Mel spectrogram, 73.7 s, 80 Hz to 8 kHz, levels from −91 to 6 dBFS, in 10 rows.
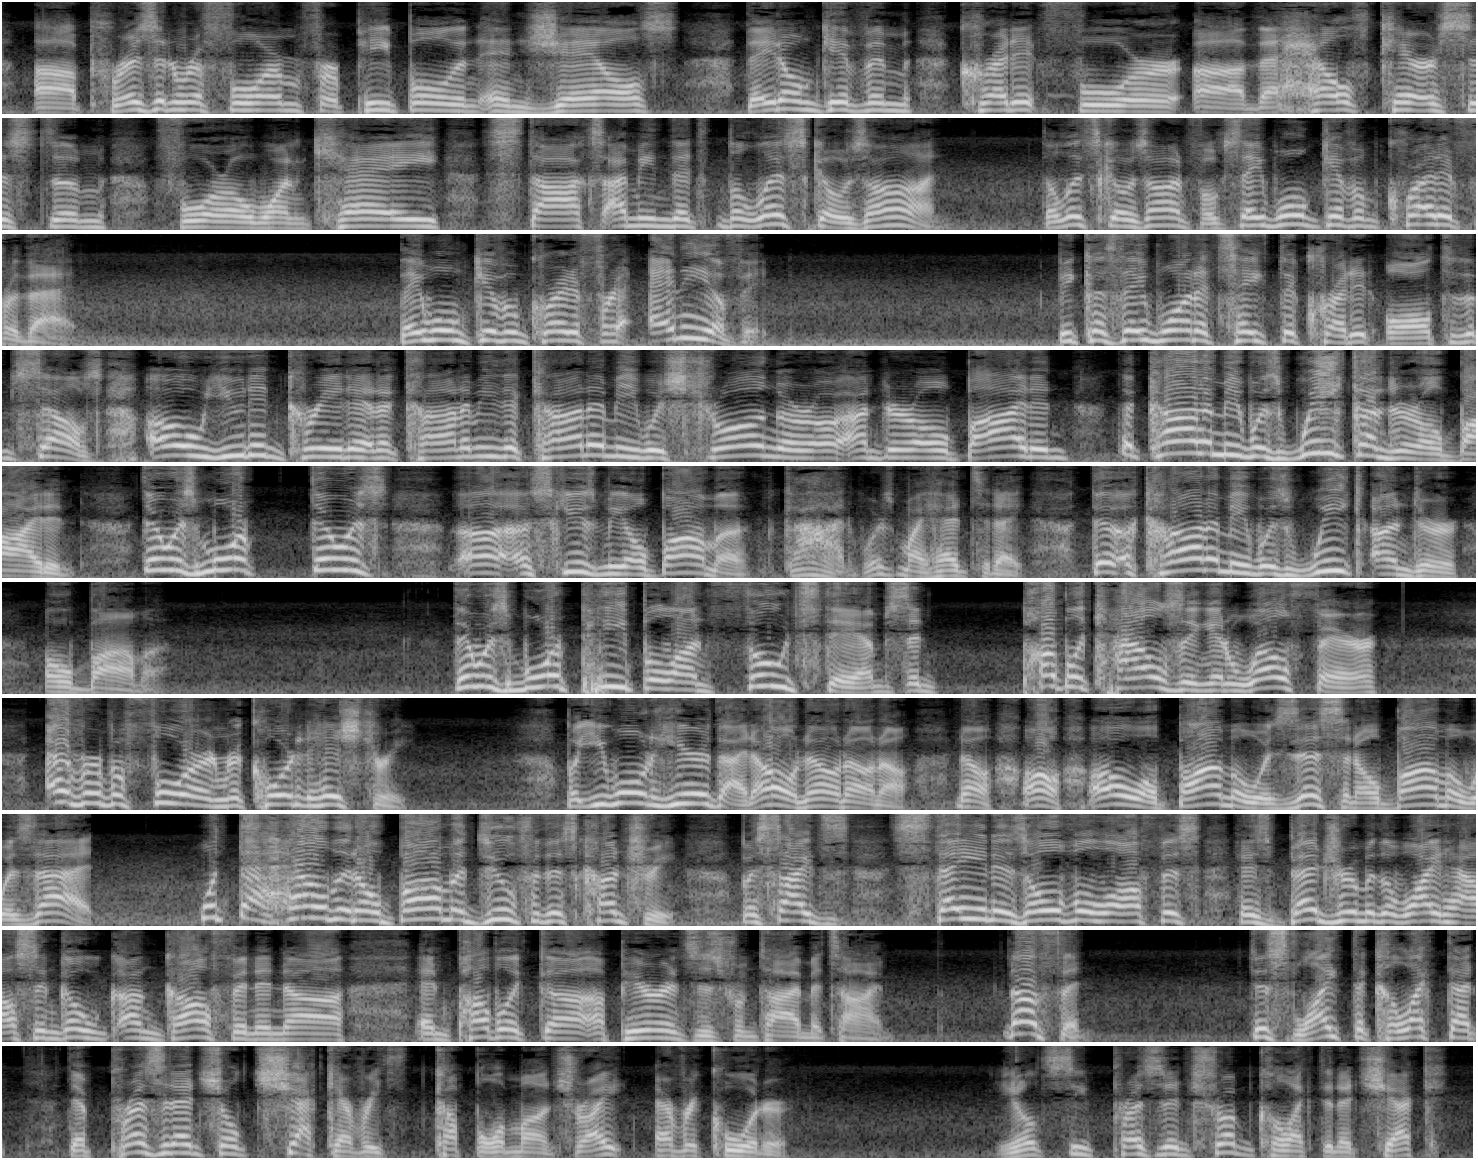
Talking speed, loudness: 155 wpm, -15 LUFS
